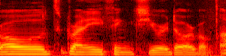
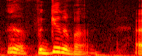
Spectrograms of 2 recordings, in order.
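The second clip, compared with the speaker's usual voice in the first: De Niro impression; 6 semitones higher than usual. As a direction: toss it off like a mobster. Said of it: "sounds like Robert De Niro".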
